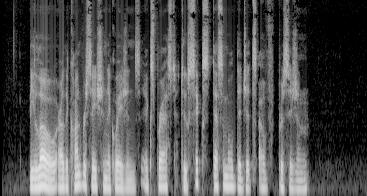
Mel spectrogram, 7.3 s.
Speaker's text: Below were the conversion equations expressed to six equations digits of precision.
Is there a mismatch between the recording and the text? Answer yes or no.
yes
